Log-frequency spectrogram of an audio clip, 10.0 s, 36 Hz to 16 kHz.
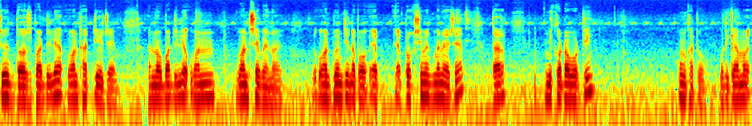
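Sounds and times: man speaking: 0:00.0 - 0:08.0, 0:09.0 - 0:10.0
cricket chirping: 0:00.0 - 0:10.0.

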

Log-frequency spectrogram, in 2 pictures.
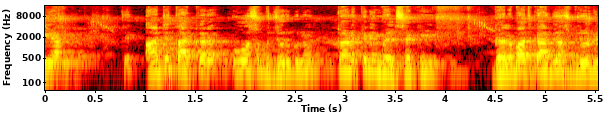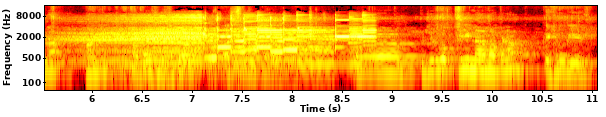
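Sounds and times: stepped high notes: 0:05.3 - 0:08.8
electronic held chord: 0:05.5 - 0:08.8.

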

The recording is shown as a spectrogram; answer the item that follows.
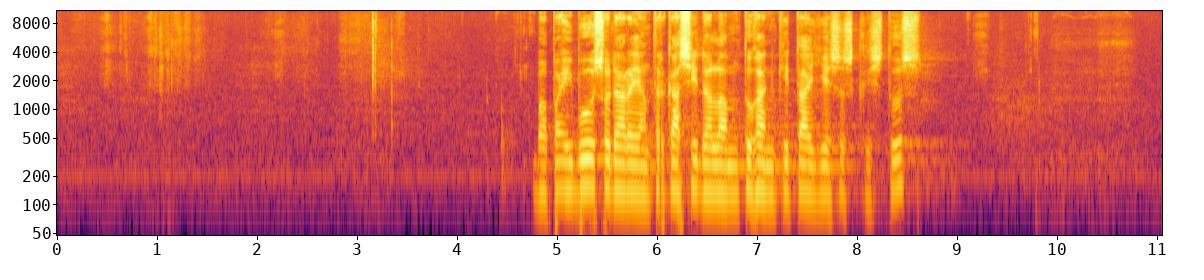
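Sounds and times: low electrical hum: 0:00.0 - 0:11.0
paper rustling: 0:00.4 - 0:01.5.

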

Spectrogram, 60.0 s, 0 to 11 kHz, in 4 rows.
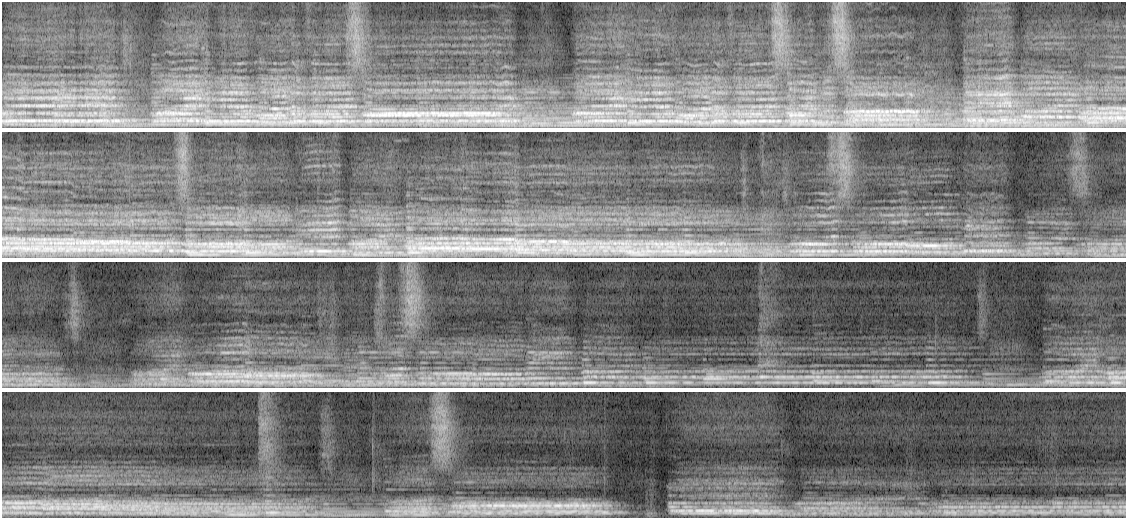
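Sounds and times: girls' choir singing: 0:00.0 - 0:59.9
piano accompaniment: 0:00.0 - 0:59.9.

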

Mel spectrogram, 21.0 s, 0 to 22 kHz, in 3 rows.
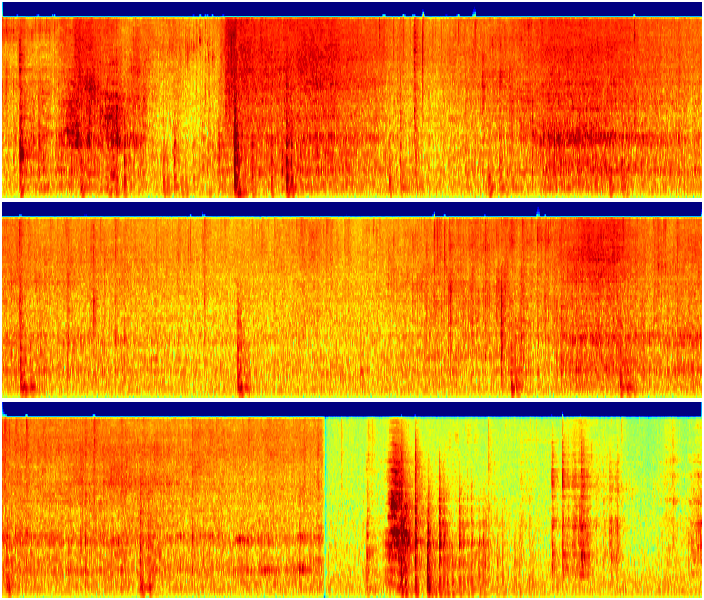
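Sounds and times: flatbread sizzling on griddle: 0:00.0 - 0:17.3.

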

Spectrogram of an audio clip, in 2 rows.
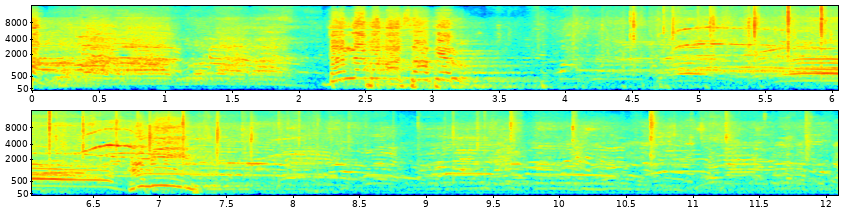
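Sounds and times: large crowd shouting together: 0:00.0 - 0:03.2.

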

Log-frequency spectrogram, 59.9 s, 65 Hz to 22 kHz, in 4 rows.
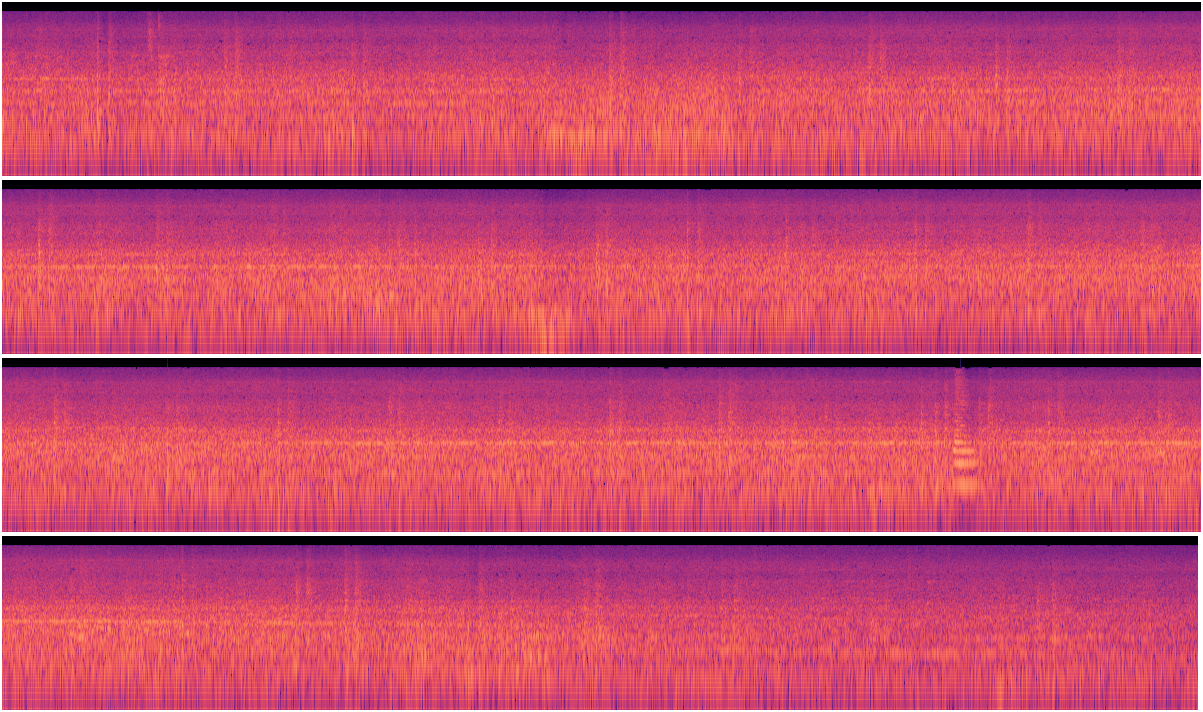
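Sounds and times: wheel and rail noise: 0:00.0 - 0:59.9
train horn toot: 0:41.8 - 0:42.4.

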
